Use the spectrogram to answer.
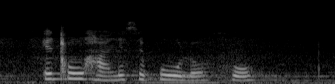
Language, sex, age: Southern Sotho, female, 35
